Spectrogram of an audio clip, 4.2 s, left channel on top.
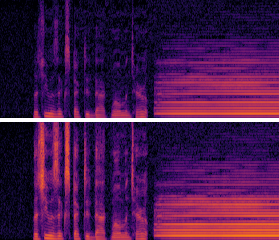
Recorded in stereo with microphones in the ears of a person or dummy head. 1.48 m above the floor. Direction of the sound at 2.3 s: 25° right (ahead or behind).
